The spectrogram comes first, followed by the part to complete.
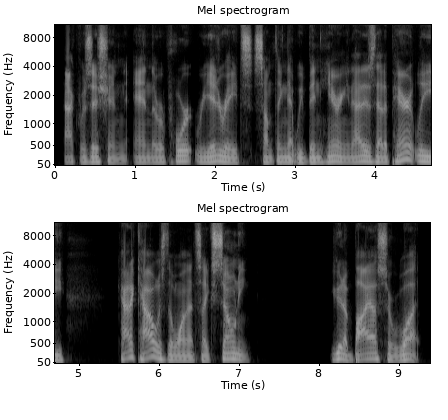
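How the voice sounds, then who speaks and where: A smooth, lowish male voice belongs to a gaming news livestream host who keeps things casual and conversational, reacting to chat as if talking with viewers. The recording is dry and the studio sound is clean.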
